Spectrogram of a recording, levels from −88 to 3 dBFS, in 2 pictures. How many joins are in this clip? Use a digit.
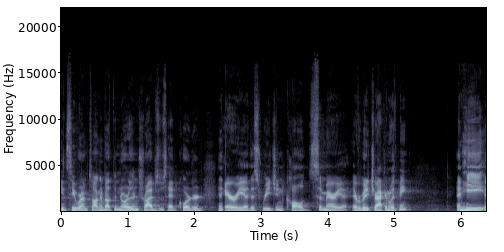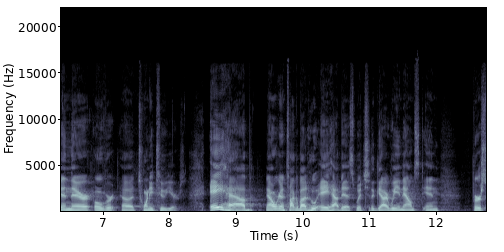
3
